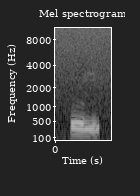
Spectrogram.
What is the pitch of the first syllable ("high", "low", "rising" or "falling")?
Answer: low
